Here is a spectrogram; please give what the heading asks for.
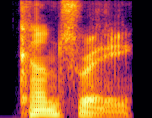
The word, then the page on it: country: British English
